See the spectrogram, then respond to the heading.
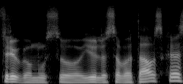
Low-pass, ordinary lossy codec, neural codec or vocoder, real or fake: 19.8 kHz; MP3, 96 kbps; autoencoder, 48 kHz, 32 numbers a frame, DAC-VAE, trained on Japanese speech; fake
